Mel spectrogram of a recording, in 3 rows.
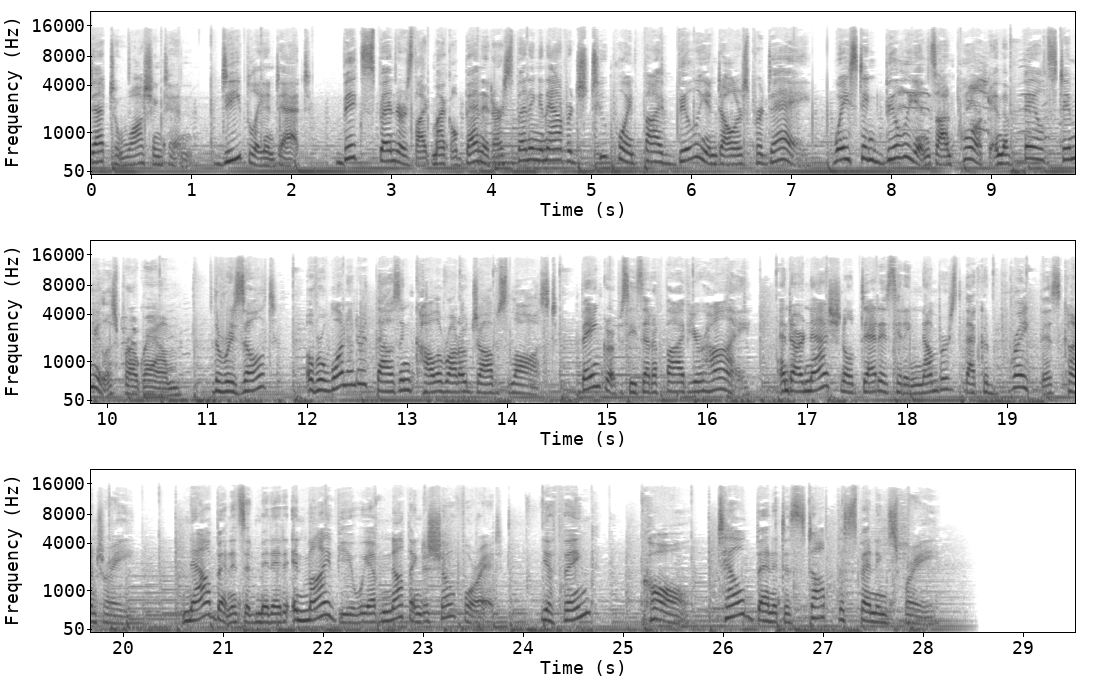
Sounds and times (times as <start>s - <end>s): Speech: 0.0s - 28.2s
Music: 0.0s - 28.6s.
